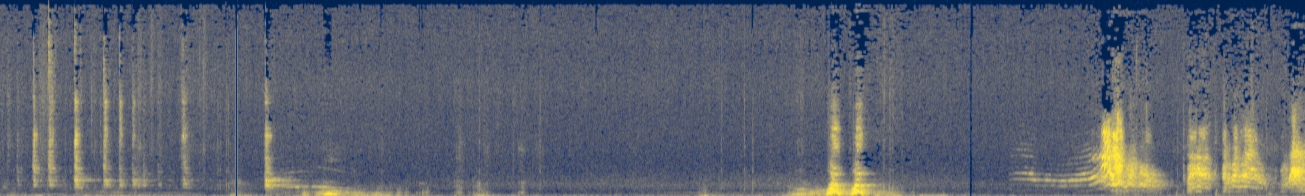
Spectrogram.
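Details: Larry, a young domestic cat walked on a leash in southern Italy, gives several short harmonic meows spread through the clip, with quiet gaps, faint clicks and rustling between calls.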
